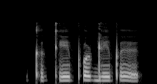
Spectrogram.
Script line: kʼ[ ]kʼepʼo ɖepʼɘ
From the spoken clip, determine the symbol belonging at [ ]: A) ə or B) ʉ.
A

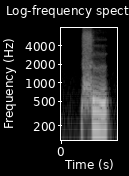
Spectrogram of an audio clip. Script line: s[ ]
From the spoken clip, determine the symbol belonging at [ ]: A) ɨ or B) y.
A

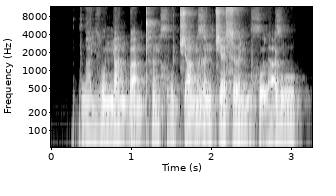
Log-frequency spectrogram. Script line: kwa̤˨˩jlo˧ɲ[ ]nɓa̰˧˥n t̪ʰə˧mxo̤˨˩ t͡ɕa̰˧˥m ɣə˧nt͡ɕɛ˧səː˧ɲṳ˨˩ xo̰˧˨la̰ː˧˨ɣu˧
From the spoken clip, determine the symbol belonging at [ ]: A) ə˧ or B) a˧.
B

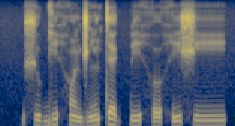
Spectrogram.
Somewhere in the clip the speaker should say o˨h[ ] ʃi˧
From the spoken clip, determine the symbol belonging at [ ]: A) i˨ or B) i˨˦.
B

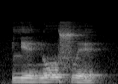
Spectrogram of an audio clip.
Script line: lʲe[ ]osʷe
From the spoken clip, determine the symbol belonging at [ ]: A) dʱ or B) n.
B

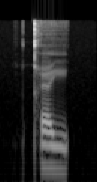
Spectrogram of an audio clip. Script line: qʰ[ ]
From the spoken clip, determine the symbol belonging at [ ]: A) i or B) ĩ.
A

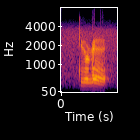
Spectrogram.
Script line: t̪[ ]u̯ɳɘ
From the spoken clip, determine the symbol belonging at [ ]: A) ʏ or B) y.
B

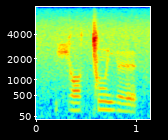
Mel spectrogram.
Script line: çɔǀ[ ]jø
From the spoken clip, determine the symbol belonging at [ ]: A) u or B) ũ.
B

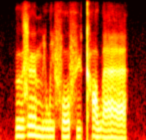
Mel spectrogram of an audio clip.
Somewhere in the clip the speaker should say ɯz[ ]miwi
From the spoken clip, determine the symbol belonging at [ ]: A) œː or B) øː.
B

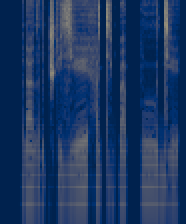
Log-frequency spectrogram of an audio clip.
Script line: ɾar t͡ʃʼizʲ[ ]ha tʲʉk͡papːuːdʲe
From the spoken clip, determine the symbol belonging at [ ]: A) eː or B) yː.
A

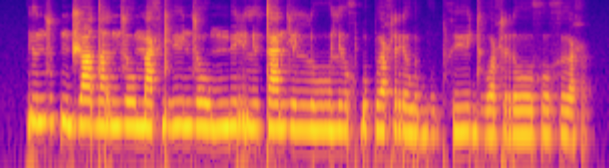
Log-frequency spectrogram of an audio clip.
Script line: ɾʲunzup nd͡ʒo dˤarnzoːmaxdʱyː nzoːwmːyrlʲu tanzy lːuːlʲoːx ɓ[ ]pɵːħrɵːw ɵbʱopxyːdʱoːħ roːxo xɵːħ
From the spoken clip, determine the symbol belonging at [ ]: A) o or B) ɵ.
A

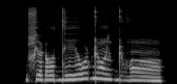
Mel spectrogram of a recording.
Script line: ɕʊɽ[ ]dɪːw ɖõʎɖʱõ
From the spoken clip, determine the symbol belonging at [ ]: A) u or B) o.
B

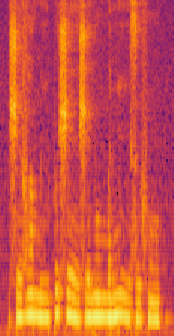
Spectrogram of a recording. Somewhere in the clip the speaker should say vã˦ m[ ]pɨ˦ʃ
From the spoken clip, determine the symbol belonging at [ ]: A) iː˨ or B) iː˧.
A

